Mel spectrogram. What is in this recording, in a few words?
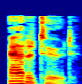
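"attitude", English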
